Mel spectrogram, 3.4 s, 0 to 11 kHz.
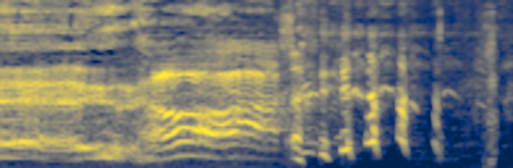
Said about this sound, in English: No, come on, man. So a gallon. Either have a burp or don't. A gallon of lemonade, and I think it went down in like 30-ish seconds.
